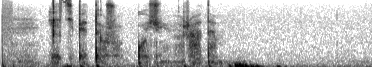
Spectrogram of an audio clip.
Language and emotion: Russian, neutral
